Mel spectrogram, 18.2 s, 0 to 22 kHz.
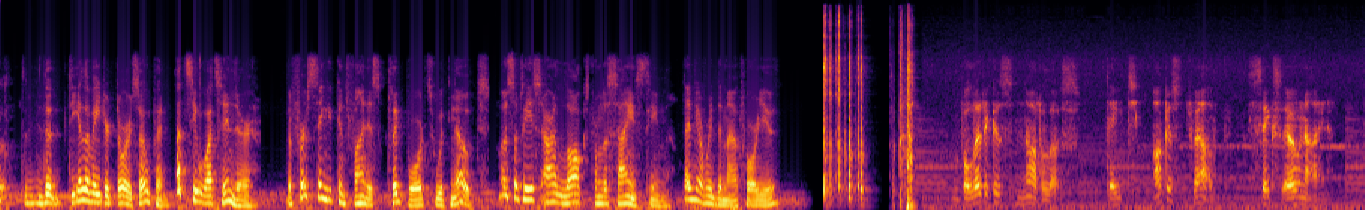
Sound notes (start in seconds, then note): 11.8 cassette player button sounds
